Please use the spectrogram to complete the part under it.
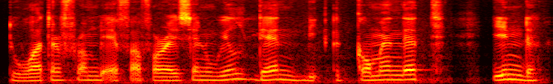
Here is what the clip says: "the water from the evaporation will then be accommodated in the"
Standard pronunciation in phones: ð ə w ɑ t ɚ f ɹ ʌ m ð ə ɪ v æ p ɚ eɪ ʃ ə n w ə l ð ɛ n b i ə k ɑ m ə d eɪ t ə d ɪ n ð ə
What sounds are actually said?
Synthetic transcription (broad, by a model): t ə w ɑ t ɚ f ɹ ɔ m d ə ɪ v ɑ f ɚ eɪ s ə n w ə l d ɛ n b i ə k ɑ m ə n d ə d ɪ n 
